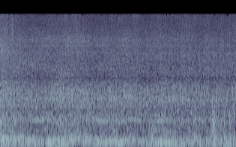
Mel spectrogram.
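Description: Nissan Patrol's engine running steadily at low revs.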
